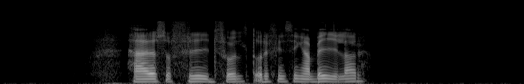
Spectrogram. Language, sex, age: Swedish, male, 32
